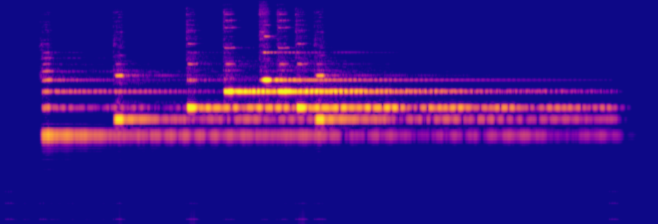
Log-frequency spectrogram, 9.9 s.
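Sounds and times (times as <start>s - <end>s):
flute effect: 0.6s - 9.2s.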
